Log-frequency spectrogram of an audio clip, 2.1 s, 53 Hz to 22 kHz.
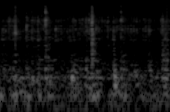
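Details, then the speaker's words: Hybrid bike with a Shimano 105 rear derailleur, about gear 9 of 10, being pedalled: light, sharp ticks about twice a second as the chain rubs the next sprocket. The barrel adjuster was turned too far clockwise, leaving the new gear cable slack. "If we go too clockwise, then it will start making that noise because it's trying to go to the other sprocket."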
